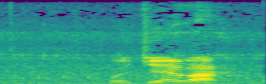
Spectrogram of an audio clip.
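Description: Truck's diesel engine idling, a steady low hum heard from inside the cab, with a short spoken "Oi" about a second in.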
